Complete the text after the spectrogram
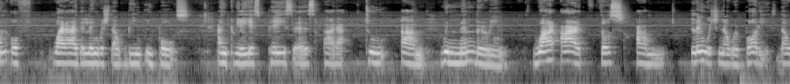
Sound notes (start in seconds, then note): none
